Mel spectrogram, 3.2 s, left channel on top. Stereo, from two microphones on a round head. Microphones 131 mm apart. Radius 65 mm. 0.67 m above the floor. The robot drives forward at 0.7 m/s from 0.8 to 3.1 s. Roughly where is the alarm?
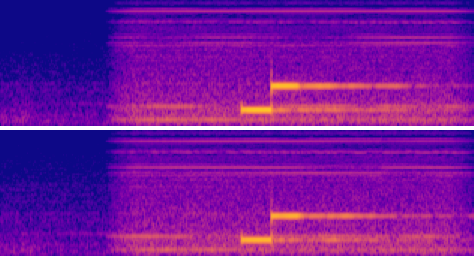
Centre.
